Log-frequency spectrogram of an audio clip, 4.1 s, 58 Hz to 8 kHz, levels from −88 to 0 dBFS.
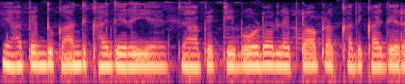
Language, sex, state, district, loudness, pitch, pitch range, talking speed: Hindi, female, Uttar Pradesh, Lalitpur, -13 LUFS, 170 Hz, 165-175 Hz, 265 wpm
